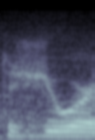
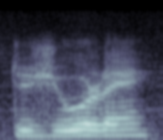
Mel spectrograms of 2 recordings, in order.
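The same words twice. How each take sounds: First: It is pronounced in a French-sounding way. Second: It is pronounced in an Italian-sounding way. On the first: The speaker calls it wrong. "I always pronounce it de jure. It's not right" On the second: The speaker calls it right. "It's de jure, which is a it sounds Italian to me, but I know it's right"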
